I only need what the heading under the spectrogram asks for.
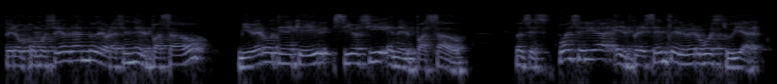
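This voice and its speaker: Male schoolteacher on a video call, patient and repetitive, slightly high voice, echoey lo-fi audio. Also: animated, a little fast. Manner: patient, repeats key points often; asks students questions by name. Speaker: secondary school English teacher. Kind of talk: online class lesson. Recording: dull, echoey room sound.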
